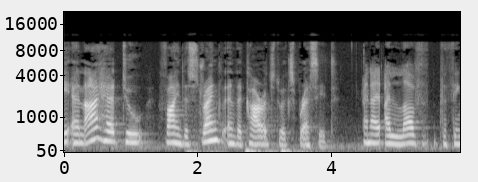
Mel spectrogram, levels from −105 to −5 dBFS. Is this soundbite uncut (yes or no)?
yes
